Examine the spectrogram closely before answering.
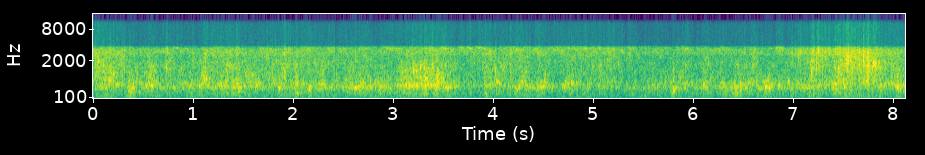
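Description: Waterhole ambience around elephants in wet mud: a steady rushing noise with two brief louder swells, about three seconds in and near the end.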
